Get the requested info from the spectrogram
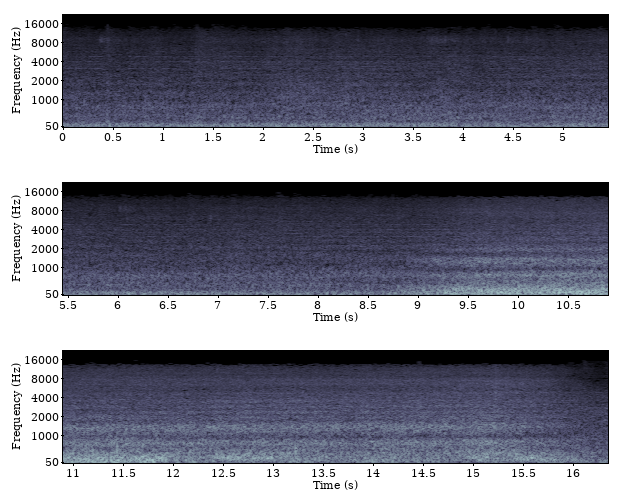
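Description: Wind on the microphone over the wash of surf breaking on a rocky shore of rough sea, a steady noise that grows louder about nine seconds in.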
